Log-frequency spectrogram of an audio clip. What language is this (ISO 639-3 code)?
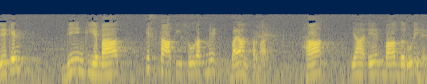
urd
